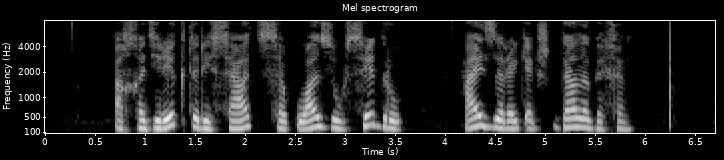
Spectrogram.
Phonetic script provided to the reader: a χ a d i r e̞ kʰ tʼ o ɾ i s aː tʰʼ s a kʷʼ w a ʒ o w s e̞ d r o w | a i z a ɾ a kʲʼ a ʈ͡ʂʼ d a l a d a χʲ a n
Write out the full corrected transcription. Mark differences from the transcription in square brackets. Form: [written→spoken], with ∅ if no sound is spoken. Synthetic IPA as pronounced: a χ a d i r e̞ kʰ tʼ o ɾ i s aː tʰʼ s a kʷʼ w a [ʒ→z] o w s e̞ d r o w | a [i→j] z a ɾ a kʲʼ a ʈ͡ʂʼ d a l a [d→ɡ] a χʲ a n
